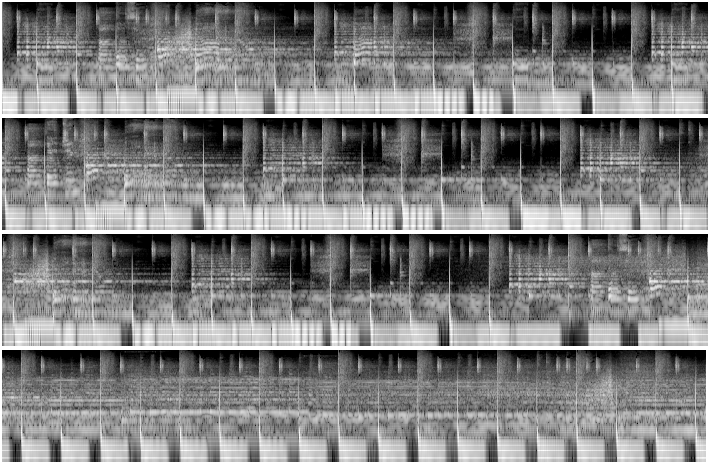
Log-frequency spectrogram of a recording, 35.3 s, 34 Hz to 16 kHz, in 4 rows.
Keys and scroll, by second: 7.5 space, 10.0 b, 11.6 ], 12.4 x, 20.1 v, 26.1 space.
